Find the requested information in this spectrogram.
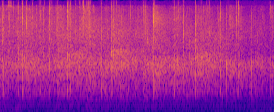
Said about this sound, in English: You, you ought to clap for that. That's really good.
